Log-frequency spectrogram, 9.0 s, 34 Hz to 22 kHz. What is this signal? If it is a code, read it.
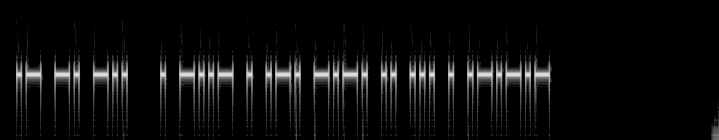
Morse code, heard as a keyed tone, about 20 wpm, 700 Hz. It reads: AND EXERCISE.
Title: Sentences from Top 1000 Words - Review Part 4 - 20wpm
